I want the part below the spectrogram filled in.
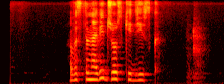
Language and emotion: Russian, neutral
